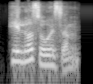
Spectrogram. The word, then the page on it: hylozoism: Indian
